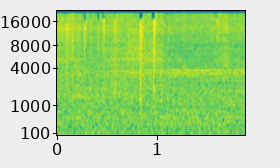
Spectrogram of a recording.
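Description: A freshly released pigeon coos amid a dense wash of crowd noise and nearby voices, the soft calls partly buried under the busy surroundings.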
